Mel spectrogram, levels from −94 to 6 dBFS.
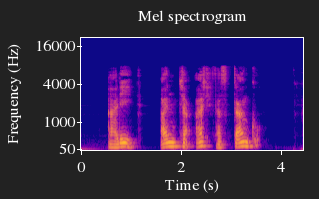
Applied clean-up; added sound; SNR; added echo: neural mask model DeepFilterNet 3.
